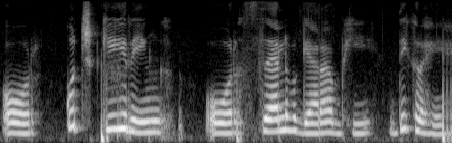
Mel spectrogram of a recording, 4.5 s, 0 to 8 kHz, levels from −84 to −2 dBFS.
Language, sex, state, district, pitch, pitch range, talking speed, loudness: Hindi, female, Himachal Pradesh, Shimla, 225 Hz, 215-270 Hz, 135 wpm, -16 LUFS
